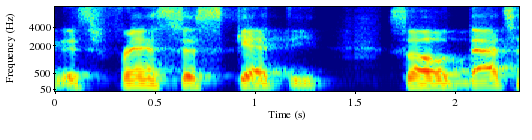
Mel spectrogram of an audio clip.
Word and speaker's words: Franceschetti: fake American Italian but uh Mato and the pronunciation of his last name is Francis Sketti so that's how you say his name Matteo Francis Sketti and he is the founder co-founder and CEO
